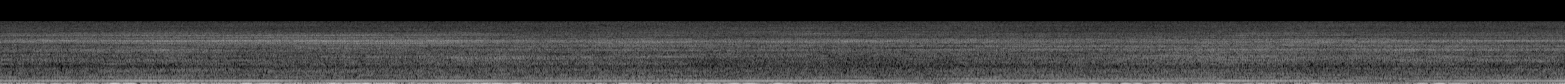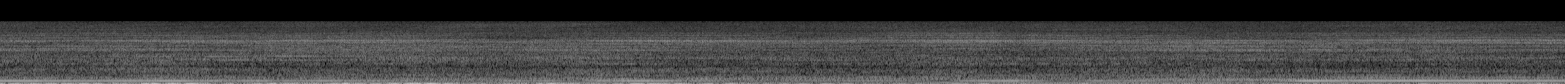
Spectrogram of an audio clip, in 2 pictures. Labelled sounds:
0.6	0.8	vessel noise, 4.2 to 4.4 kHz
4.4	4.8	vessel noise, 1.1 to 1.3 kHz
8.0	8.3	vessel noise, 4.0 to 4.3 kHz
17.8	18.1	vessel noise, 1.1 to 1.3 kHz
20.1	20.4	vessel noise, 2.1 to 2.3 kHz
21.5	21.9	vessel noise, 2.9 to 3.1 kHz
24.4	24.7	vessel noise, 1.1 to 1.2 kHz
29.0	30.3	vessel noise, 2.7 to 3.3 kHz

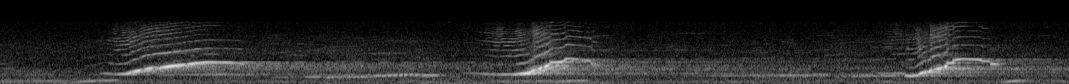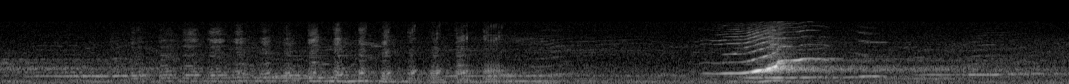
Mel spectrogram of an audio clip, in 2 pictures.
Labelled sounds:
0.9	2.6	humpback whale, 0.80 to 7.6 kHz
3.7	3.9	humpback whale, 1.5 to 1.7 kHz
4.7	6.1	humpback whale, 0.80 to 7.8 kHz
6.8	7.1	humpback whale, 4.1 to 4.4 kHz
8.2	10.1	humpback whale, 0.80 to 7.4 kHz
12.0	12.4	humpback whale, 2.5 to 3.1 kHz
14.2	14.5	humpback whale, 2.2 to 2.8 kHz
16.1	16.9	humpback whale, 1.2 to 3.1 kHz
17.7	19.6	humpback whale, 0.80 to 7.6 kHz
20.5	20.8	humpback whale, 4.38 to 4.45 kHz

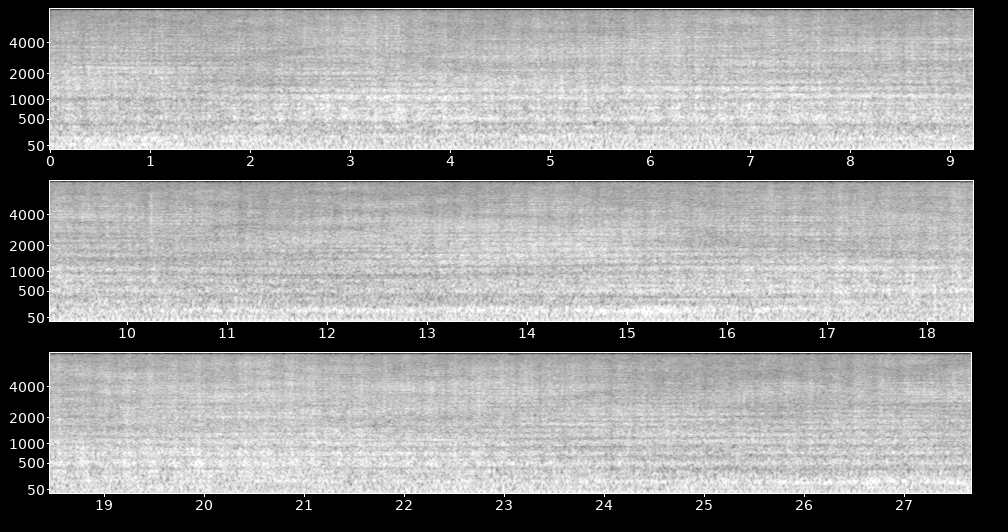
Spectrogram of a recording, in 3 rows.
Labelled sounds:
1.9	2.2	vessel noise, 0.99 to 1.2 kHz
8.8	9.0	vessel noise, 3.9 to 4.2 kHz
12.2	12.5	vessel noise, 4.8 to 5.1 kHz

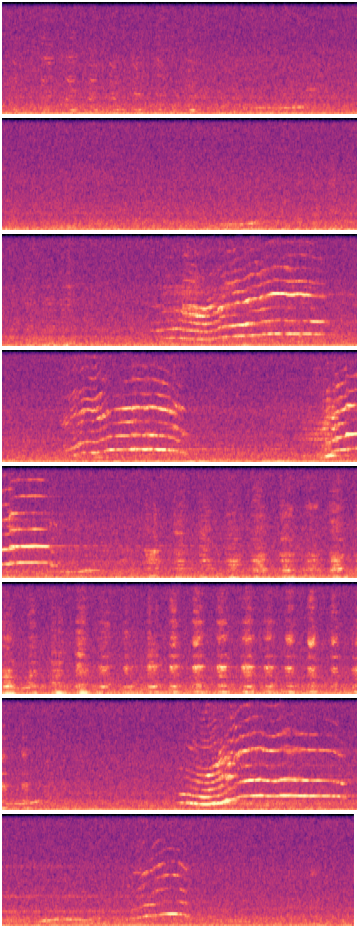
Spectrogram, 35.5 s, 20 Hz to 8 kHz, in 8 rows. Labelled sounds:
10.7	13.0	humpback whale, 0.80 to 6.6 kHz
14.1	15.6	humpback whale, 0.80 to 6.0 kHz
17.1	18.4	humpback whale, 0.80 to 8.0 kHz
28.8	30.9	humpback whale, 0.80 to 6.7 kHz
32.7	33.4	humpback whale, 0.80 to 5.6 kHz

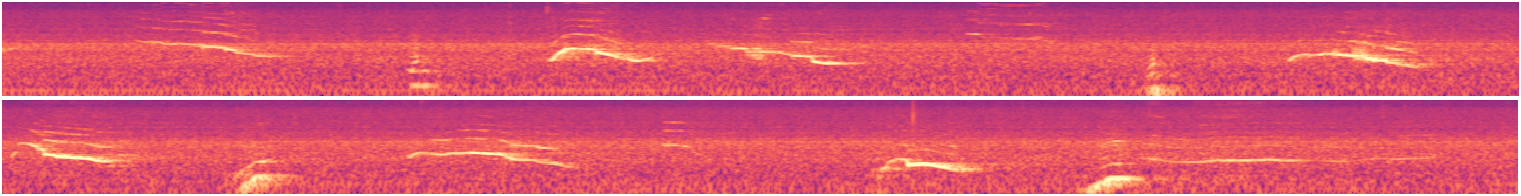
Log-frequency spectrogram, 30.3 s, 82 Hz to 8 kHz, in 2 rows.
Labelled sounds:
1.3	2.5	humpback whale, 0.78 to 7.4 kHz
5.6	6.2	humpback whale, 0.78 to 7.5 kHz
7.1	7.5	humpback whale, 0.78 to 1.1 kHz
7.9	8.3	humpback whale, 1.1 to 1.8 kHz
9.7	10.4	humpback whale, 1.2 to 7.4 kHz
13.4	14.1	humpback whale, 0.78 to 2.1 kHz
15.3	16.3	humpback whale, 0.78 to 2.5 kHz
19.4	20.7	humpback whale, 0.78 to 2.5 kHz
21.8	22.0	humpback whale, 1.7 to 2.7 kHz
27.3	27.8	humpback whale, 3.2 to 7.0 kHz

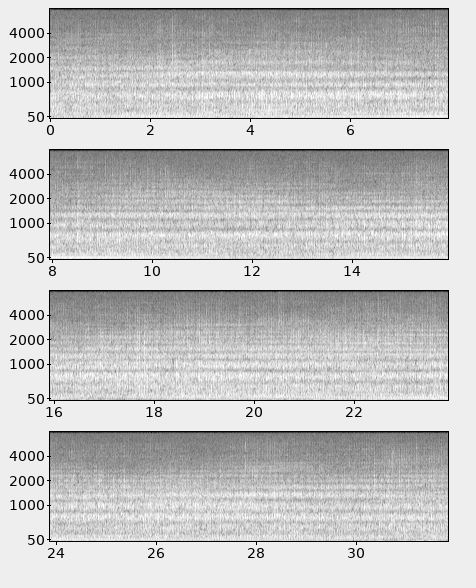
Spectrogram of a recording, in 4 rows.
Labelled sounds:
2.9	3.1	vessel noise, 1.2 to 1.4 kHz

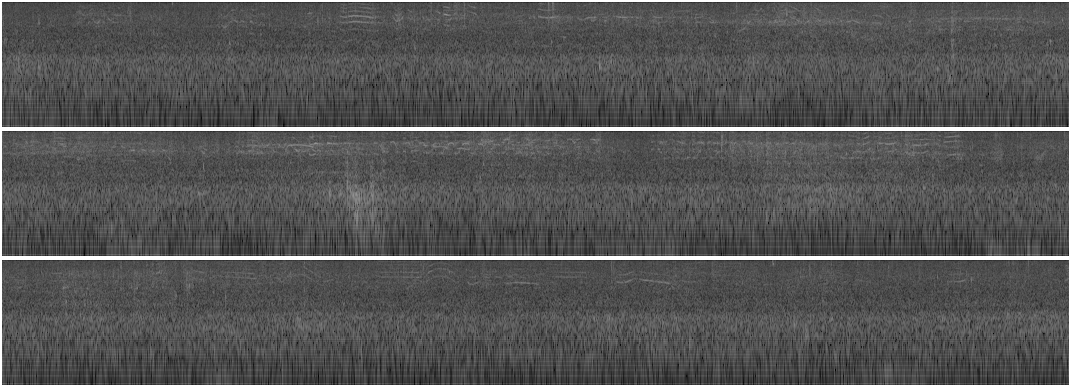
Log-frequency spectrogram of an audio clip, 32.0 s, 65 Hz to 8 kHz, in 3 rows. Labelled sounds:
3.4	3.8	Pacific white-sided dolphin, 2.5 to 5.7 kHz
5.3	5.6	Pacific white-sided dolphin, 4.2 to 4.6 kHz
8.1	8.4	Pacific white-sided dolphin, 6.6 to 6.8 kHz
9.8	10.1	Pacific white-sided dolphin, 4.0 to 4.2 kHz
11.1	11.4	Pacific white-sided dolphin, 5.9 to 6.2 kHz
13.5	14.2	Pacific white-sided dolphin, 4.2 to 6.2 kHz
15.9	16.2	Pacific white-sided dolphin, 5.4 to 5.9 kHz
17.6	17.9	Pacific white-sided dolphin, 4.7 to 5.2 kHz
19.7	20.3	Pacific white-sided dolphin, 3.2 to 6.0 kHz
23.5	23.9	Pacific white-sided dolphin, 3.8 to 7.4 kHz
25.1	25.6	Pacific white-sided dolphin, 4.0 to 7.4 kHz
26.4	27.2	Pacific white-sided dolphin, 3.1 to 5.9 kHz
27.5	28.8	Pacific white-sided dolphin, 3.1 to 7.0 kHz

